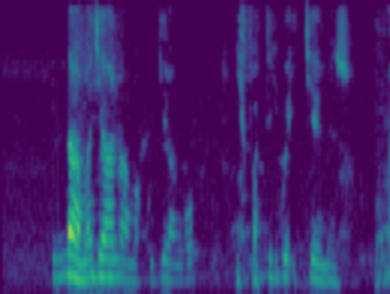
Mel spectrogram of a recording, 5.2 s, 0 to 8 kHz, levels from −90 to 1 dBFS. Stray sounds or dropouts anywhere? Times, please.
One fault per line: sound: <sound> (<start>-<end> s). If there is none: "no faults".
no faults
